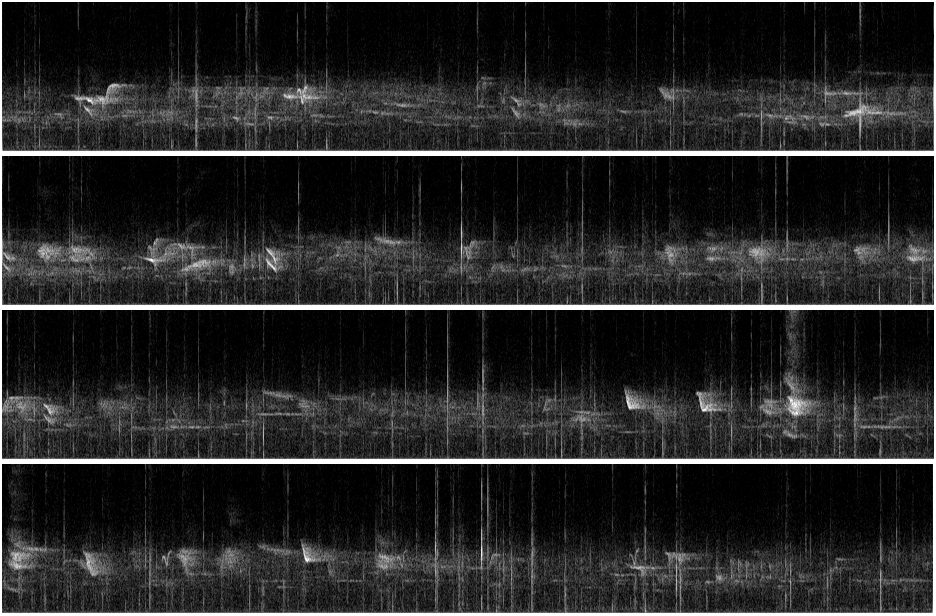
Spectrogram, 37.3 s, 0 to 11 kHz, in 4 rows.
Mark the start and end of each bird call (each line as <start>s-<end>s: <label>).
0.7s-1.4s: Iiwi (Drepanis coccinea)
1.6s-2.8s: Hawaii Amakihi (Chlorodrepanis virens)
4.7s-5.5s: Iiwi (Drepanis coccinea)
5.1s-5.2s: Hawaii Amakihi (Chlorodrepanis virens)
8.4s-9.1s: Iiwi (Drepanis coccinea)
9.3s-10.3s: Hawaii Amakihi (Chlorodrepanis virens)
10.9s-11.5s: Iiwi (Drepanis coccinea)
12.0s-12.1s: Hawaii Amakihi (Chlorodrepanis virens)
16.4s-17.0s: Hawaii Amakihi (Chlorodrepanis virens)
17.8s-18.1s: Hawaii Amakihi (Chlorodrepanis virens)
18.4s-18.6s: Hawaii Amakihi (Chlorodrepanis virens)
18.6s-19.0s: Iiwi (Drepanis coccinea)
19.1s-19.2s: Hawaii Amakihi (Chlorodrepanis virens)
22.3s-23.4s: Hawaii Creeper (Loxops mana)
26.2s-26.8s: Hawaii Amakihi (Chlorodrepanis virens)
27.2s-27.8s: Iiwi (Drepanis coccinea)
28.0s-28.5s: Hawaii Amakihi (Chlorodrepanis virens)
